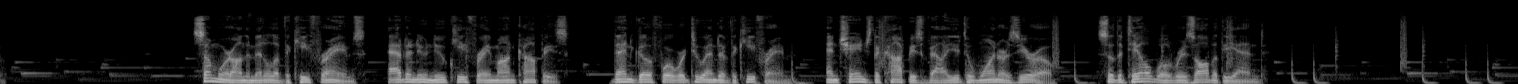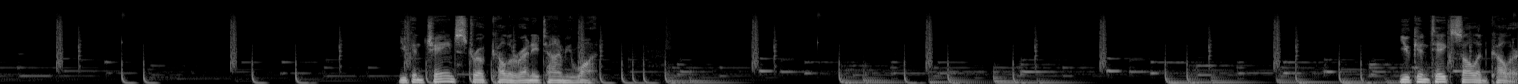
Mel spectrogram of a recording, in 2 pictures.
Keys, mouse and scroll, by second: 0.7-1.3 click, 1.3 space, 3.3 drag, 5.9-6.8 shift+drag, 9.1 Return, 10.4-11.6 drag, 16.2 Return, 16.9 click, 23.3-23.7 click, 26.4 click.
